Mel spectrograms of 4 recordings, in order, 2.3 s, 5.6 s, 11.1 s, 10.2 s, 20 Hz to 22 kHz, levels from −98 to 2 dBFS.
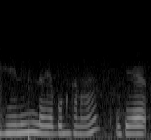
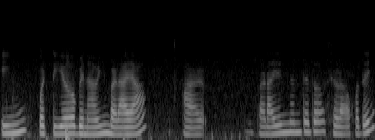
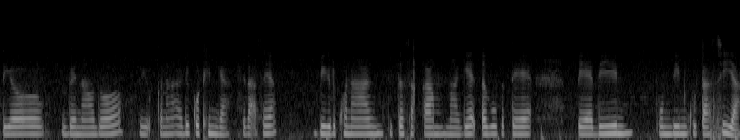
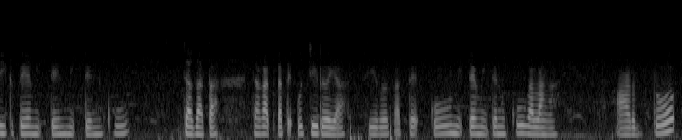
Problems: none marked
